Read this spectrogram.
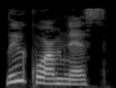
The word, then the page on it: lukewarmness: British English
